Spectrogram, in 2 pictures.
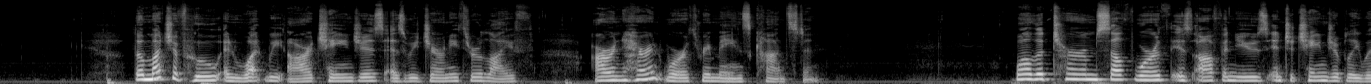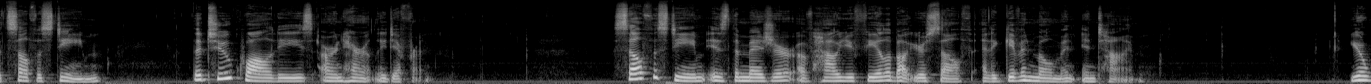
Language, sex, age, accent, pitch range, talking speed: English, female, 50-69, American, 130-185 Hz, 115 wpm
